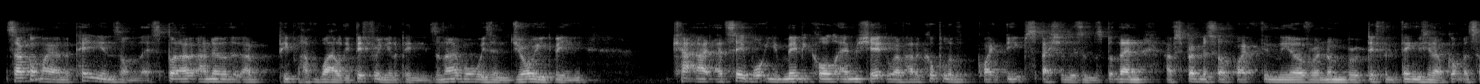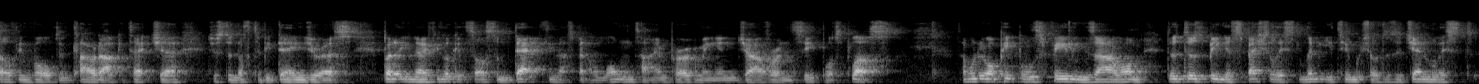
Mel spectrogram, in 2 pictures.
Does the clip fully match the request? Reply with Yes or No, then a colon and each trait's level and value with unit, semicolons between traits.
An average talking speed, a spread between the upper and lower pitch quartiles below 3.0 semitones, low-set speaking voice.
No: fast, 225 wpm; narrow, 2.5 semitones; low, 110 Hz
